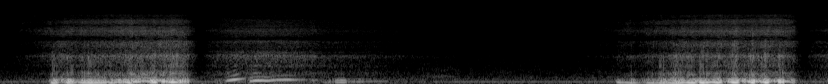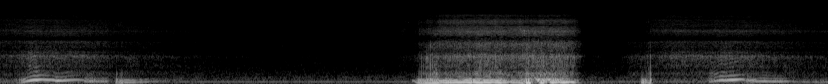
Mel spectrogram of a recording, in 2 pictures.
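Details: Jack the dog lies sleeping in his dog bed, producing three loud, gravelly low snores spaced about six seconds apart, each followed by a shorter breathy, slightly squeaky exhale, over a low steady hum.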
